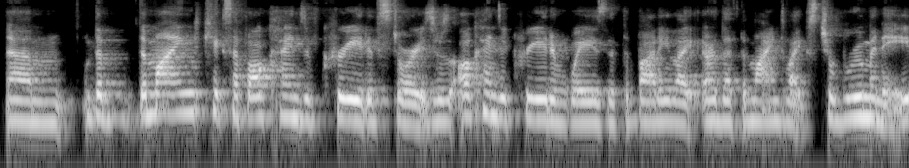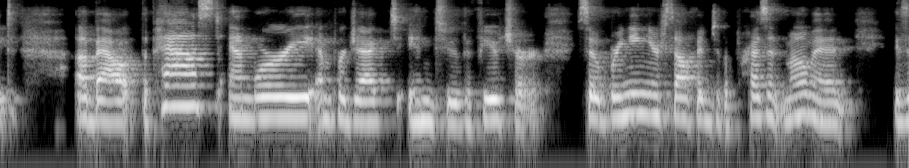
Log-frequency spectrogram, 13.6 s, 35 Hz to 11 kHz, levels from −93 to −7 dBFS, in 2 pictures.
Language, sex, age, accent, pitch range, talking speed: English, female, 30-49, American, 175-220 Hz, 200 wpm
